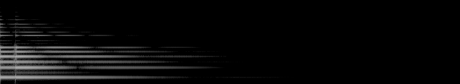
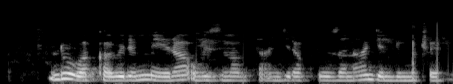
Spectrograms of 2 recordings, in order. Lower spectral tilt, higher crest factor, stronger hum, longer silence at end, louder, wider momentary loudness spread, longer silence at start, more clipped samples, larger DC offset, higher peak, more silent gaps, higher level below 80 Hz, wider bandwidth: second, -1 dB/octave vs -10 dB/octave; first, 22 dB vs 14 dB; neither; first, 3.05 s vs 0 s; second, -26 LUFS vs -17 LUFS; first, 23 LU vs 11 LU; second, 0 s vs 0.5 s; neither; neither; second, -10 dBFS vs -2 dBFS; neither; second, under -90 dBFS vs -58 dBFS; first, 10.5 kHz vs 5.6 kHz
